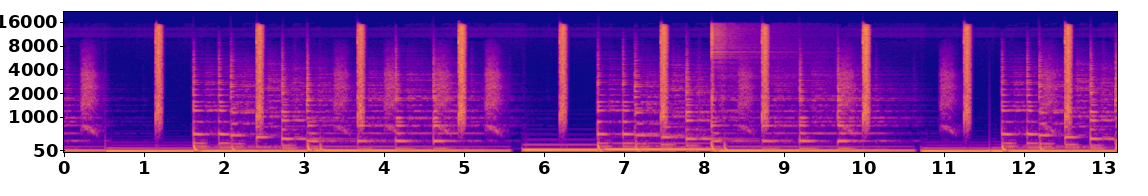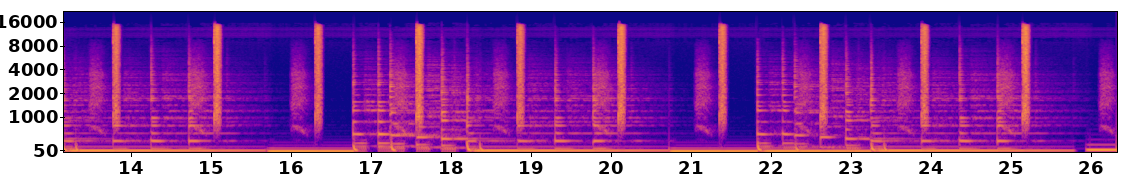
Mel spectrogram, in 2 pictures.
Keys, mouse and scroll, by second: 0.9-2.4 drag, 2.6 KP_0, 8.8-10.4 drag, 10.4 r, 17.7 KP_0, 26.1 click.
